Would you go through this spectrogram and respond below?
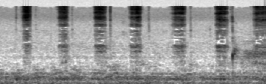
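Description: A pencil sketches lines on paper in short, evenly spaced scratchy strokes, about seven quick scribbles close up and quiet over a faint steady hiss.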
